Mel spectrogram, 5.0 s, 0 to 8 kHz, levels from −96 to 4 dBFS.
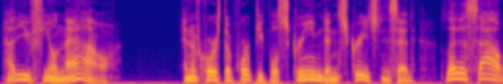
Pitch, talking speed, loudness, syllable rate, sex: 135 Hz, 225 wpm, -16 LUFS, 5.8 syllables/s, male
